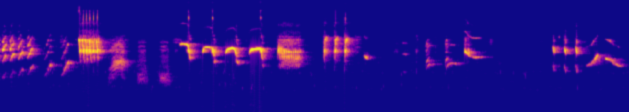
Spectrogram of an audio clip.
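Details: Lure song of an Asian pied starling for getting other starlings to sing: harsh rasping bursts mixed with rolling warbled whistles and quick chirps, varied and rapid, with a short gap before a final whistled phrase.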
